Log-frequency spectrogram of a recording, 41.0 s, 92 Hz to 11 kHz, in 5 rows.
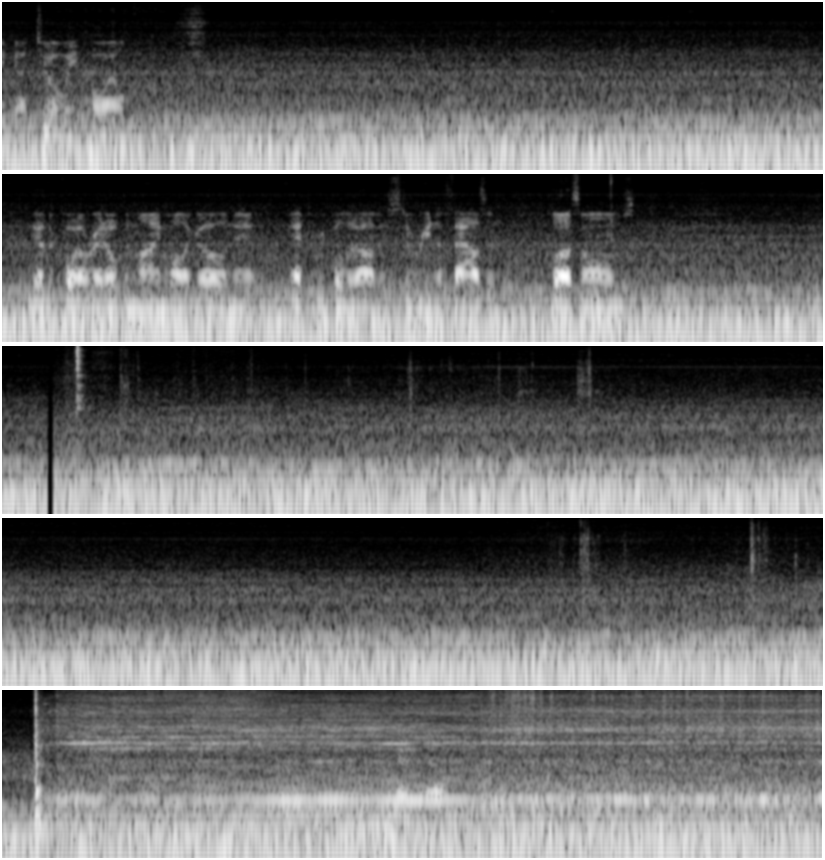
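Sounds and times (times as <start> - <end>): outdoor unit machinery hum: 0.0 - 41.0
rough compressor hum: 0.0 - 41.0
contactor click: 32.5 - 41.0.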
